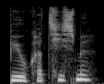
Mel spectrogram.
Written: bureaukratisme

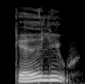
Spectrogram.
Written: gadeliv

